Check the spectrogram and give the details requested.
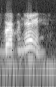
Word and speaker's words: Bourbonnais: Well, if you're from the city, it's Bourbonnais, but if you moved into the little village, it's Bourbonnais.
